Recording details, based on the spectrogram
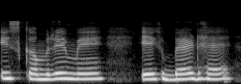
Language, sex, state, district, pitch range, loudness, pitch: Hindi, female, Jharkhand, Deoghar, 240-265 Hz, -11 LUFS, 255 Hz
